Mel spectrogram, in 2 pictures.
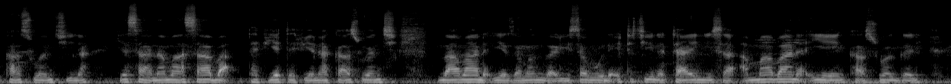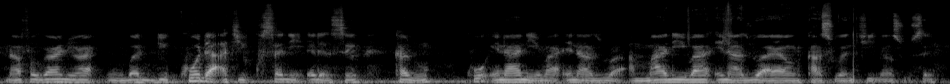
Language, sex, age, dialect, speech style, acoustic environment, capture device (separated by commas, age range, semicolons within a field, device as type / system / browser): Hausa, male, 25-34, Nigeria - Nigerian Standard, excited, silence, mobile / Linux / Chrome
